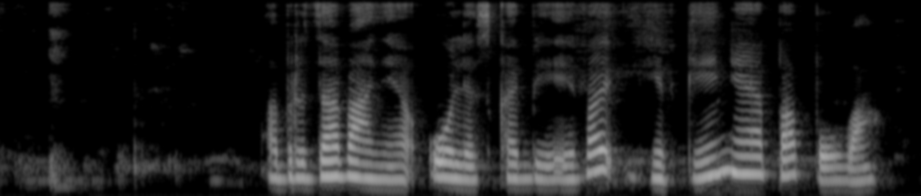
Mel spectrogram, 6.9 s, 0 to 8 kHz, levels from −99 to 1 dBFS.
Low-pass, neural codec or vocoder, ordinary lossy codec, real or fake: none; none; none; real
